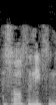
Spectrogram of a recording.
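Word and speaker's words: Solzhenitsyn: Alexander SS hiton yeah uh saniton is the correct pronunciation of the name he says to do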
